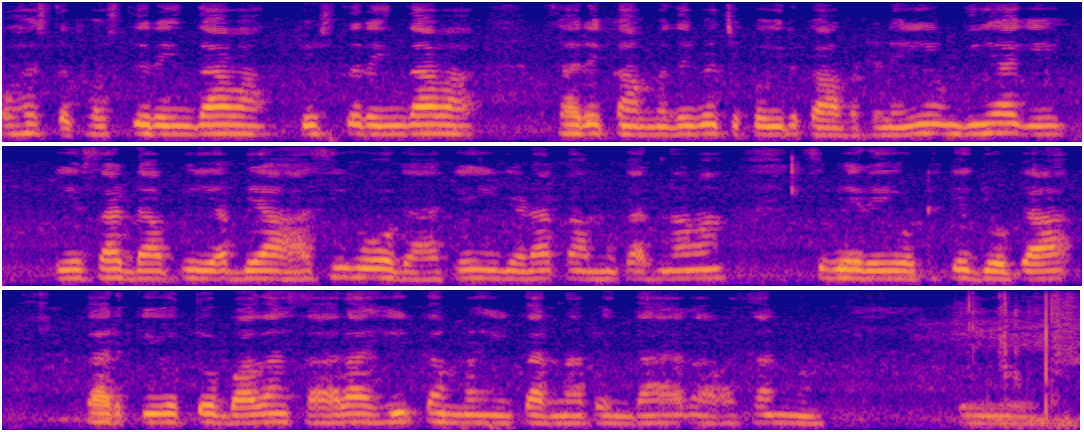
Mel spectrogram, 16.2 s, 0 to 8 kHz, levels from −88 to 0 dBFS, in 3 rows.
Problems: none marked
